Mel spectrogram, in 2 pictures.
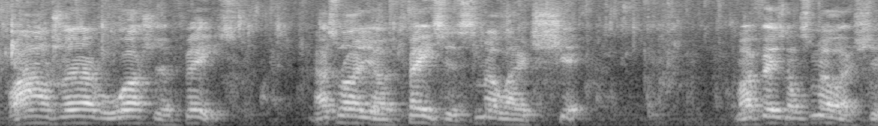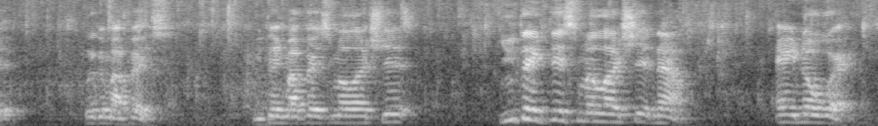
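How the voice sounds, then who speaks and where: A man with a fairly high pitch and ordinary pitch variation takes long, frequent pauses, heard with audible room echo and noticeable background noise. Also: moderate pace. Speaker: fitness and off-grid vlogger. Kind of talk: casual vlog monologue. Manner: animated.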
